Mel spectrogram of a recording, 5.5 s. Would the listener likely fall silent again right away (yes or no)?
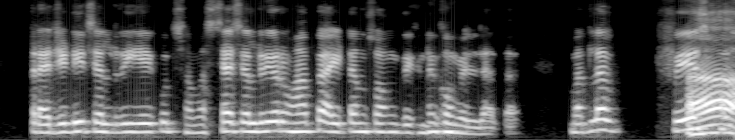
yes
